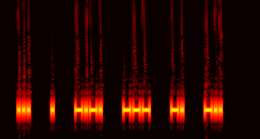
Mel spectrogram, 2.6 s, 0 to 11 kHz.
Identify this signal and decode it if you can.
Morse code, heard as a keyed tone, about 51 wpm, spaced as for 28 wpm, 690 Hz. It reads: SECOND
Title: 3x Character Spacing - Top 300 Words - 50wpm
